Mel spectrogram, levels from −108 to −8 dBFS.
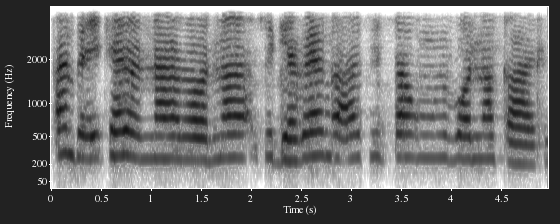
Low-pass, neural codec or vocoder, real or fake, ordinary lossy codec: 3.6 kHz; codec, 44.1 kHz, 2.6 kbps, SNAC; fake; none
